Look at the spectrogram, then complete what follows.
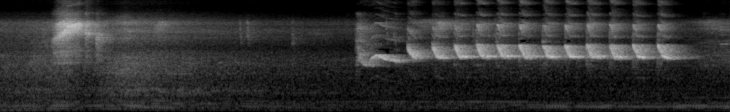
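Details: A male common iora recorded for training cage birds gives one sharp high note, pauses, then begins a rapid run of repeated bright chirps opening with a low rising slur.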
